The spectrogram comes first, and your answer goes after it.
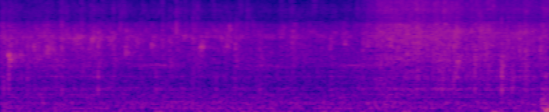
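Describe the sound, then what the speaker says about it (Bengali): Chopped raw onion sizzles in hot mustard oil in a wok on a gas stove, a dense, even crackling hiss close by that swells slightly louder toward the end, with no voices. "এবার তেলে দিয়ে দেবো কুচনো কাঁচা পেঁয়াজ।"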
